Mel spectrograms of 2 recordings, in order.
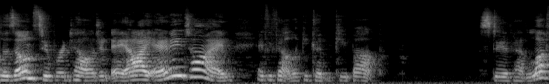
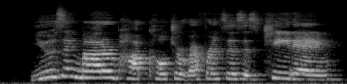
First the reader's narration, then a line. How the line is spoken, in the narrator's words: Steve yelled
